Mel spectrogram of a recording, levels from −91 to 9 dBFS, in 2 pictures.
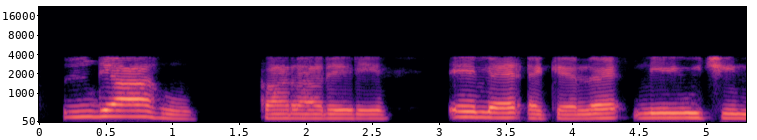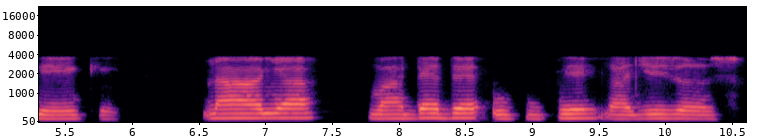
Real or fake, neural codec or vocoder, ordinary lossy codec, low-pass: fake; codec, 44.1 kHz, 2.6 kbps, SNAC; none; 3.6 kHz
